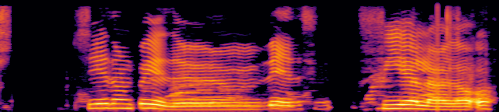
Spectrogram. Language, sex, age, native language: Icelandic, female, 10, Icelandic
